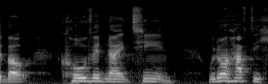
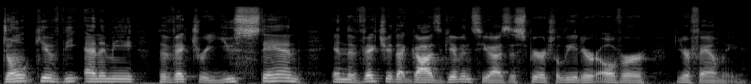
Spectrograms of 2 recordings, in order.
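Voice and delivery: normal talking voice

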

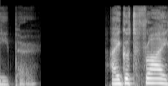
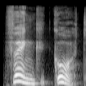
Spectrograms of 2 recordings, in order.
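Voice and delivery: higher, louder cry of relief; relieved exclamation; 4 semitones higher, 4 dB louder than usual. A narrator's reading. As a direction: blurt out thanks in relief. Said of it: "I exclaimed".

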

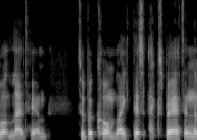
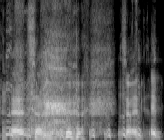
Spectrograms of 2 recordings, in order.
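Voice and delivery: laughing; 8 semitones higher, 9 dB louder than usual. Real, not acted.

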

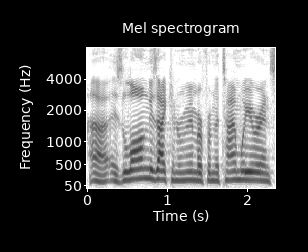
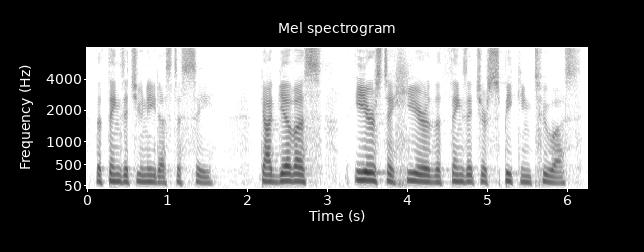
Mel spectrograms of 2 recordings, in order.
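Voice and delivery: soft, lowered voice in prayer; quiet prayer; 4 semitones lower, 6 dB quieter than usual. Retold or imitated. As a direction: pray gently and low, pausing between phrases. Demonstrating prayer said with his sons.

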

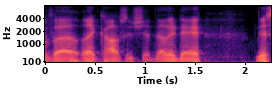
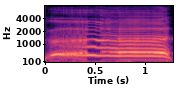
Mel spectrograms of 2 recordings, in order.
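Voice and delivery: very high mock cry; put-on high-pitched yell; imitated wail. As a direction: let out a man's wordless high moan. Imitating the man walking in.

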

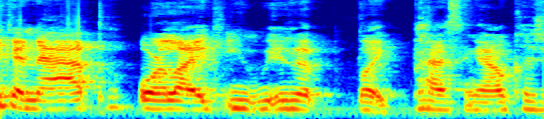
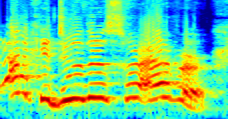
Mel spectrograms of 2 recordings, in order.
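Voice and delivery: put-on cocky young streamer; 13 semitones higher, 6 dB louder, faster than usual. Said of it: "So you're probably like".

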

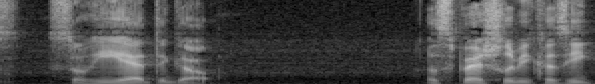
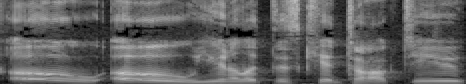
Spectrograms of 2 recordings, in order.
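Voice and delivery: high, teasing wise-guy jab; mock Jimmy needling; 8 semitones higher than usual. Jimmy goading Tommy about Spider, high teasing jab. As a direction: egg Tommy on with a grin in the voice. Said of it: "Jimmy kinda starts breaking Tommy's balls".

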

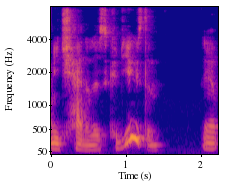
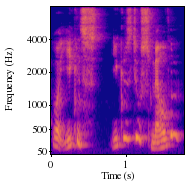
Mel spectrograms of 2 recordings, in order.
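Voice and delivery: shocked disbelief; 6 semitones higher than usual. Retold or imitated. Rand reacting to Hurin smelling the trail, shocked. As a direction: pitch shooting up in shocked disbelief. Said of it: "Rand is really shocked".

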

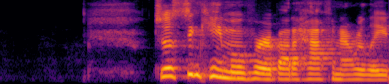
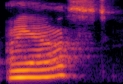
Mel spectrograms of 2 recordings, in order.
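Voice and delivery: plain reading voice

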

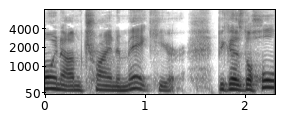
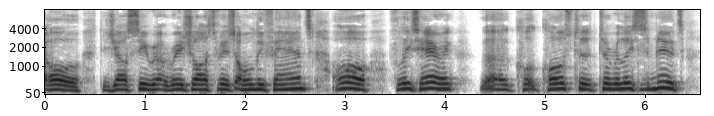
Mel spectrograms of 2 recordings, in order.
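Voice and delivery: higher-pitched imitation of gossiping men; mocking leering fans; 5 semitones higher than usual. Host mimicking men leering over female athletes, mocking. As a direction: parrot their lewd excitement in a raised voice. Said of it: "without them being like".

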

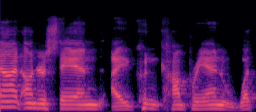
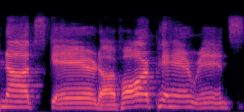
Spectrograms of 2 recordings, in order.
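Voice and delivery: slow, whiny emo wail; whiny emo singer; 5 semitones higher, much slower than usual. Retold or imitated. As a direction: drag it out like a moody emo singer. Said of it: "they were like".

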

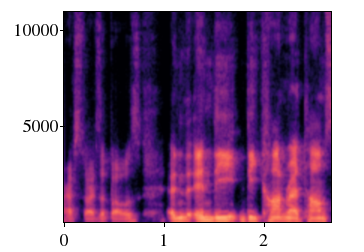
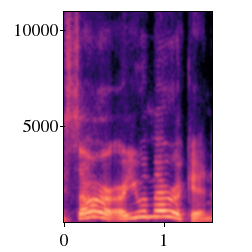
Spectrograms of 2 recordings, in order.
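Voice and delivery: high, loud student question; quoted curious student; 12 semitones higher, 6 dB louder than usual. Retold or imitated. High school pupils questioning their teacher's accent, mock student voice. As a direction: pipe up like a pupil in class. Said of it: "they were like".

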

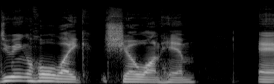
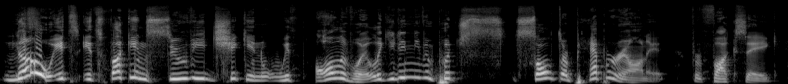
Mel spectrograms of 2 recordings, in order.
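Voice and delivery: exasperated rant; 9 semitones higher, 4 dB louder than usual. Retold or imitated. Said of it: "I'm like".

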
